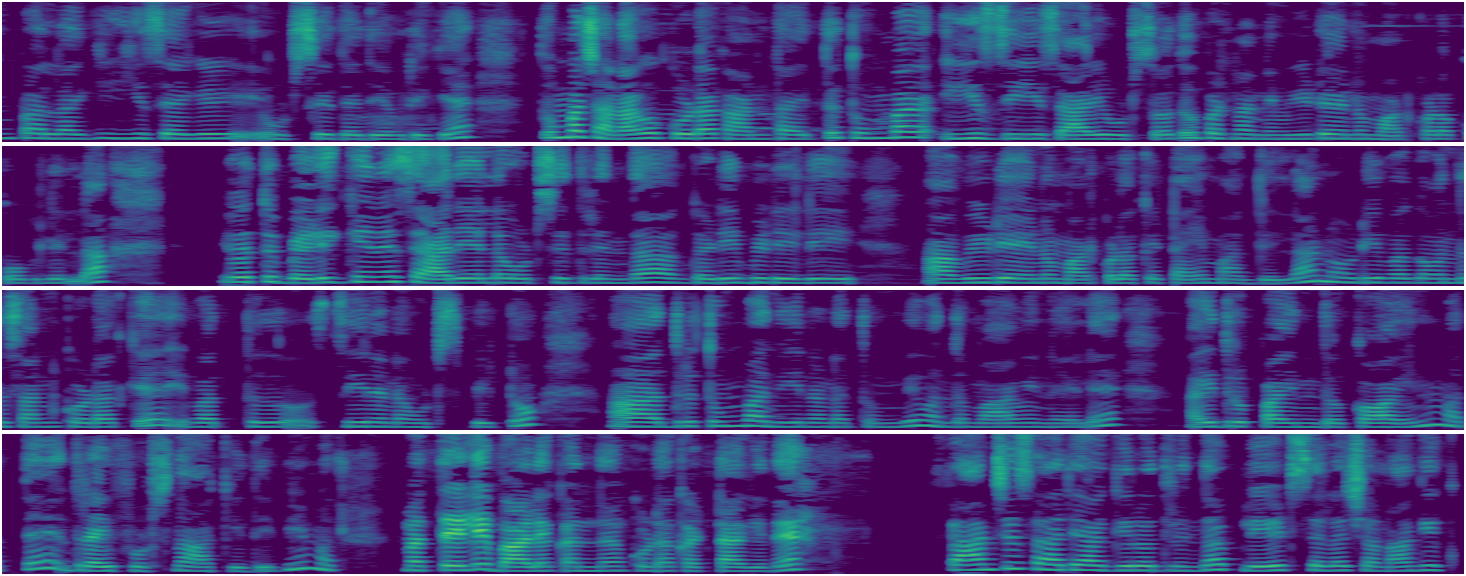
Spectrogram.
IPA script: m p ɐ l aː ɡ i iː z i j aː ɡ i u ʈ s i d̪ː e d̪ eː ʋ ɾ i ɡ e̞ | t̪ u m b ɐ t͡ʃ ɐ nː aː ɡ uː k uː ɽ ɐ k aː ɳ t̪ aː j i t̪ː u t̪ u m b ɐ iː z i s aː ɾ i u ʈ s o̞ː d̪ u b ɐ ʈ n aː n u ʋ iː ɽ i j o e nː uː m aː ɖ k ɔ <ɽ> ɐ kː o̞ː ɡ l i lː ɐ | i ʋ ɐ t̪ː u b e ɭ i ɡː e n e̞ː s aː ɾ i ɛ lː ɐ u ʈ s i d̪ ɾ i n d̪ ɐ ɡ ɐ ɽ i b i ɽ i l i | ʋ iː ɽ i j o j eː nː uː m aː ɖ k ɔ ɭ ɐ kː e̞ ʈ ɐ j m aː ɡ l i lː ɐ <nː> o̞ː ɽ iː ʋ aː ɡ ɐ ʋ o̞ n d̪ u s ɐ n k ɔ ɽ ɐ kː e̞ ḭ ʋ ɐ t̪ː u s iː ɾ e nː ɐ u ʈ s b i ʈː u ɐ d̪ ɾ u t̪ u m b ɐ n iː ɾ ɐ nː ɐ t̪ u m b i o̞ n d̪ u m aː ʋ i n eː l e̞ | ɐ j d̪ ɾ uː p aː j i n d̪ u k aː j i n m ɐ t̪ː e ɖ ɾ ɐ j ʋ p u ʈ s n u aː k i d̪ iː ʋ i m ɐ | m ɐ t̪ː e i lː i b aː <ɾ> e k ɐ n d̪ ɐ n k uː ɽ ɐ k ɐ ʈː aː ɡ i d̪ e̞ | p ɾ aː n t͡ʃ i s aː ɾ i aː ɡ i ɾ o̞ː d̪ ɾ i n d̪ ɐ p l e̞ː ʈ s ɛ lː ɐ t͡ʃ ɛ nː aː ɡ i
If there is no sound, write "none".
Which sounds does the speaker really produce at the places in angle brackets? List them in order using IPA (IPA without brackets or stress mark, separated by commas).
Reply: ɭ, n, ɭ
